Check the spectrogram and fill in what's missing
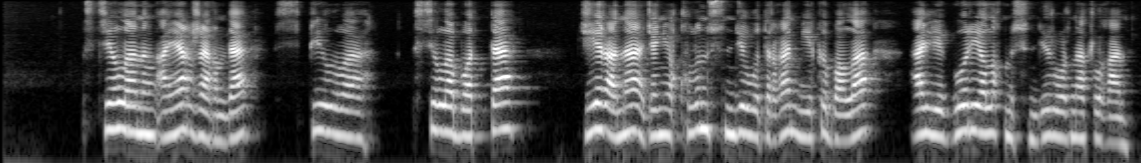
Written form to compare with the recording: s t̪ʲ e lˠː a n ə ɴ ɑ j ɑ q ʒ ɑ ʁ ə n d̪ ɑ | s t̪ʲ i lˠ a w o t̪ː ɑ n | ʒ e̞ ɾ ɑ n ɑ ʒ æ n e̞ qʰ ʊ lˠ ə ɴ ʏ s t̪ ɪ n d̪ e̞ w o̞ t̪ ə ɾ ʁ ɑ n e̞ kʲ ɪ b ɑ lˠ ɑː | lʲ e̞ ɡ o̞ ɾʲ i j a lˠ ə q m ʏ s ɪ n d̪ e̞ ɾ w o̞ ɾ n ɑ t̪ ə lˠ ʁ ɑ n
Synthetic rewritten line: s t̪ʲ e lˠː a n ə ɴ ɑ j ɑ q ʒ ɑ ʁ ə n d̪ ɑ | s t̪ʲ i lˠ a b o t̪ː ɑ | ʒ e̞ ɾ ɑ n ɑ ʒ æ n e̞ qʰ ʊ lˠ ə n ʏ s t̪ ɪ n d̪ e̞ w o̞ t̪ ə ɾ ʁ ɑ n e̞ kʲ ɪ b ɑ lˠ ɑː | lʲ e̞ ɡ o̞ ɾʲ i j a lˠ ə q m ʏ s ɪ n d̪ e̞ ɾ w o̞ ɾ n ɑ t̪ ə lˠ ʁ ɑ n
